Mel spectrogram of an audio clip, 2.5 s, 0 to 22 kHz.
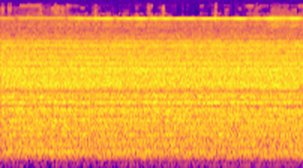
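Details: Cold, just-arrived 1983 Ferguson 39050 black-and-white portable TV, bought from eBay as not working: even steady untuned hiss with no tone or crackle, so the tuner works; only vertical deflection is lost.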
